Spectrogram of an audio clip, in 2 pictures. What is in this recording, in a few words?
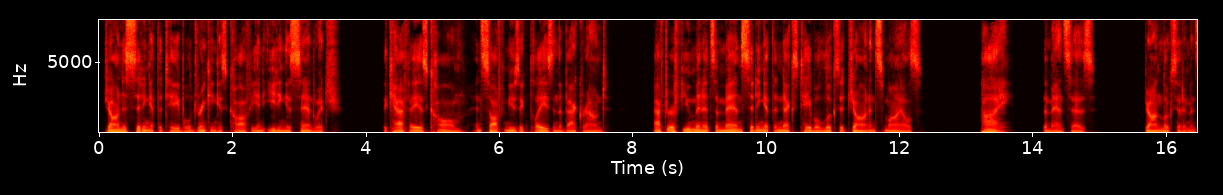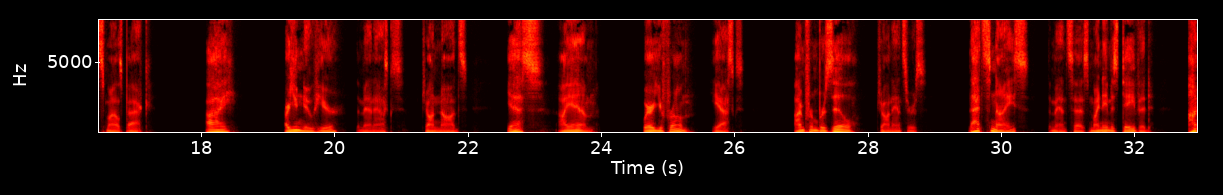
Simple Conversation; Ingles para Iniciantes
